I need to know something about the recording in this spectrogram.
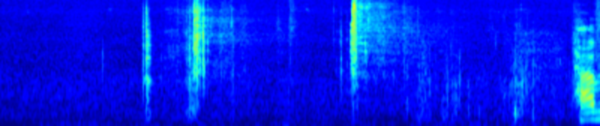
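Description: Quiet handling and movement noise: a few light clicks and knocks about a second in, a short scraping rustle a little after two seconds, and faint ticks later. No gunshots.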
